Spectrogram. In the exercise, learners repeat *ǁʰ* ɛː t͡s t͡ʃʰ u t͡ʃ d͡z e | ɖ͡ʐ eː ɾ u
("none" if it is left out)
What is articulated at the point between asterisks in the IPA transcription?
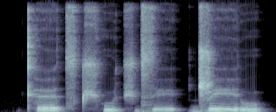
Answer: kʰ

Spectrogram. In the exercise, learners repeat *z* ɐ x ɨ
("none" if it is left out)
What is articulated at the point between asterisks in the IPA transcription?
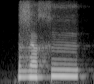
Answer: z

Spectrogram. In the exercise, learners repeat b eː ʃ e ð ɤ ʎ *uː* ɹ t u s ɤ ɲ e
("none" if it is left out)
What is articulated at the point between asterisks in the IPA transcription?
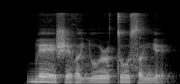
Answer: uː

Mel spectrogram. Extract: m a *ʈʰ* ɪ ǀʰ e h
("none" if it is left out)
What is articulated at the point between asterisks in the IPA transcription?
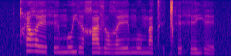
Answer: tʰ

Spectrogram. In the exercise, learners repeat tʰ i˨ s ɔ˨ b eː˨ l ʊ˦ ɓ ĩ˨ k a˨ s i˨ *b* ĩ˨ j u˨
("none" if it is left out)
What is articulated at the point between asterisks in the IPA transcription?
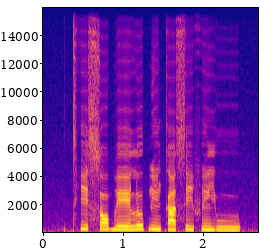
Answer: f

